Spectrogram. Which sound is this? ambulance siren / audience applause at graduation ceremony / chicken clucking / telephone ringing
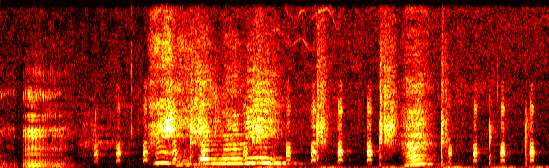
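chicken clucking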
